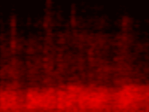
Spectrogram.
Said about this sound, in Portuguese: As palmas engrandecem o Rei Jesus,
